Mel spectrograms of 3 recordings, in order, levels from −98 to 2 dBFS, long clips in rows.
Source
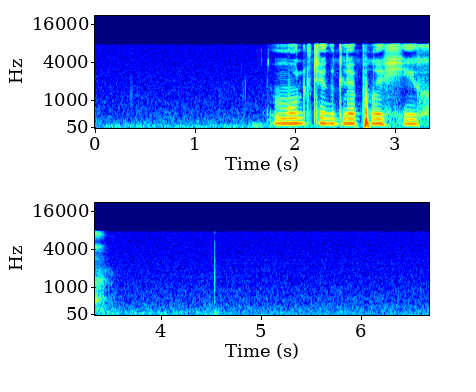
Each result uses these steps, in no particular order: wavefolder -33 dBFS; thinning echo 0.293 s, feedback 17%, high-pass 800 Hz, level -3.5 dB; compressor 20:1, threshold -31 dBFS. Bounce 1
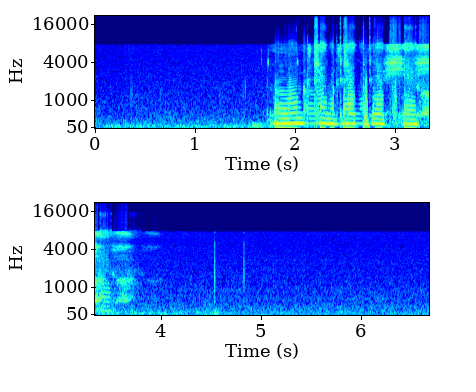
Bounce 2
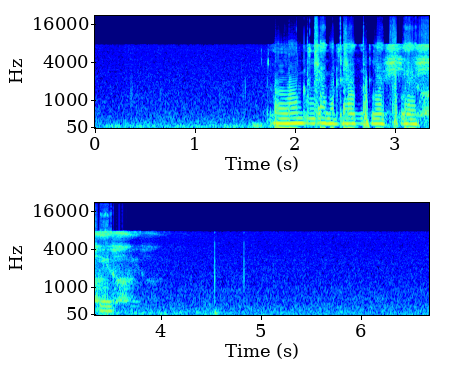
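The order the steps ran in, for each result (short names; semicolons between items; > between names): compressor > wavefolder > thinning echo; thinning echo > compressor > wavefolder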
